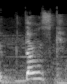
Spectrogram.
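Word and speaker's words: Gdańsk: Ensuite, l'album du groupe extrême de black metal de la ville de Gdansk, ça y est, je le prononce correctement, en Pologne.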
